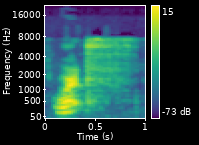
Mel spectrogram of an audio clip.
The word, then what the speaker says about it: works: in a restaurant castle in this case works is a clear s without any no his works okay no vibration no vibration okay no zoom no zoo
